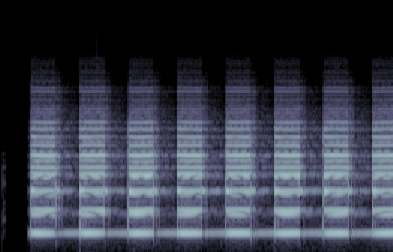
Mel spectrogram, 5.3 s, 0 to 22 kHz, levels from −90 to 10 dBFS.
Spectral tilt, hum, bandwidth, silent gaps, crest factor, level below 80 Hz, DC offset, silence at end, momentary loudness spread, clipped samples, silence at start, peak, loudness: -3.5 dB/octave; none; 6.6 kHz; none; 14 dB; -78 dBFS; under 0.1%; 0 s; 6 LU; under 0.1%; 0.35 s; -6 dBFS; -19 LUFS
